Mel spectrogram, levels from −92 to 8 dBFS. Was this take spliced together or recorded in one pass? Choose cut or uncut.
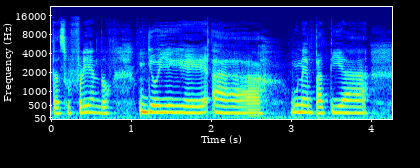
cut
